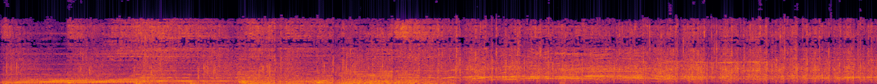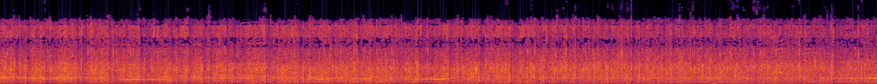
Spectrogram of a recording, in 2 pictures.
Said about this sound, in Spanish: Esta es la enorme ovación que se llevó Ángela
